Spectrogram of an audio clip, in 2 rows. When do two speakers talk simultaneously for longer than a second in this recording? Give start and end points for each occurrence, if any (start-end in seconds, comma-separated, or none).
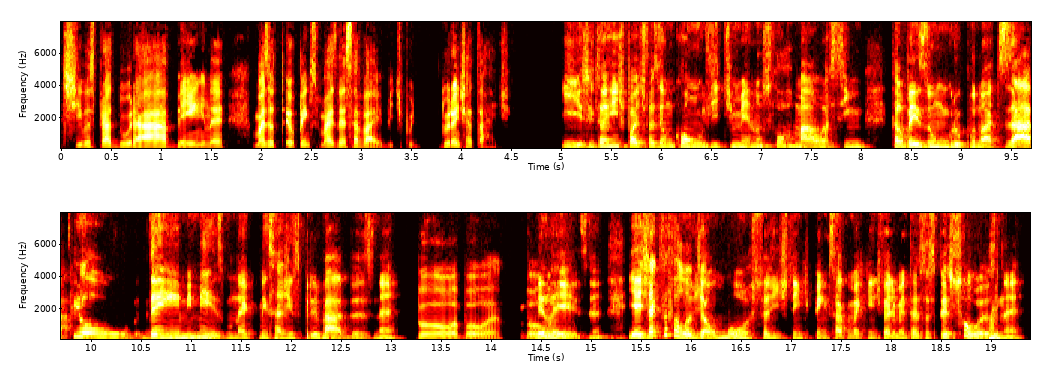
none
